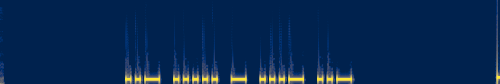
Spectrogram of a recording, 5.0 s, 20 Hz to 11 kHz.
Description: Morse code, heard as a keyed tone, about 25 wpm, 700 Hz. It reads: U5TVU
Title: Five Challenging Letter-Number Combinations 25wpm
